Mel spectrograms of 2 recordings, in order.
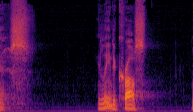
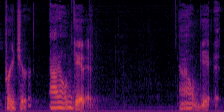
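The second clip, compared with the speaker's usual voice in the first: softer, almost whispered bewilderment; hushed disbelief; 3 semitones higher, 8 dB quieter than usual. Retold or imitated. Preacher asking the grieving father, hushed and bewildered. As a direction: say it quietly, lost for words.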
